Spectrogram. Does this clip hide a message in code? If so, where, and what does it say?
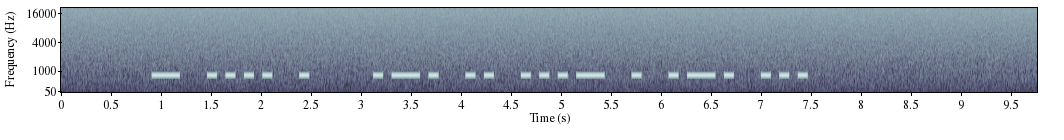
Yes: Morse code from 0.8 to 7.5 s, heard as a keyed tone, machine-sent, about 13 wpm, 820 Hz. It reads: THE RIVERS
